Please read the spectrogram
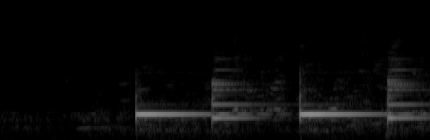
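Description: Javanese gamelan: four struck bronze notes, each ringing and fading, about a second apart and alternating between two pitches, after a near-quiet first second.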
